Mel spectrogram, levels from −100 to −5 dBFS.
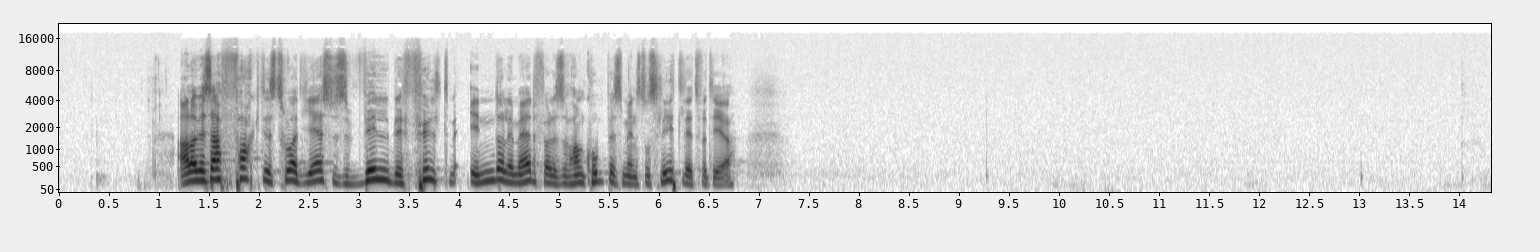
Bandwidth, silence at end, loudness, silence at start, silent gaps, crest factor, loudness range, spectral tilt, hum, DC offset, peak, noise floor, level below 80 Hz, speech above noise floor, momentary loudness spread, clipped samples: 16.5 kHz; 7.55 s; -26 LUFS; 1.2 s; none; 24 dB; 13 LU; -5 dB/octave; none; under 0.1%; -6 dBFS; -71 dBFS; -62 dBFS; 45 dB; 12 LU; under 0.1%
